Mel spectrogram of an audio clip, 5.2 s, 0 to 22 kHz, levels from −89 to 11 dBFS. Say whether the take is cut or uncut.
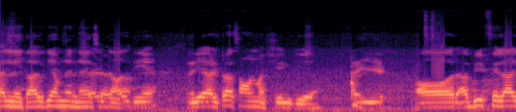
cut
